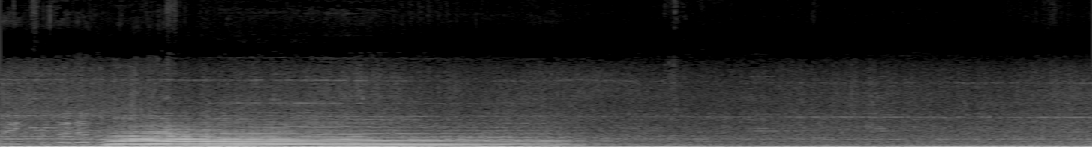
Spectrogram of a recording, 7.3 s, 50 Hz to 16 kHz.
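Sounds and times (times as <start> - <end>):
train rolling by: 0.0 - 7.2
train horn blast: 0.6 - 4.4.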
